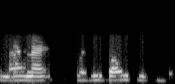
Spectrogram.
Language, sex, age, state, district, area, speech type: Marathi, male, 30-45, Maharashtra, Yavatmal, urban, conversation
